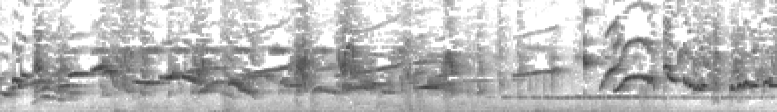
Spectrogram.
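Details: Oriental magpie-robin, 'rawit' type, with its harsh 'isian kasar' song that makes other magpie-robins respond: busy scratchy warbling and slurred whistles, a steady thin tone running underneath through the second half.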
